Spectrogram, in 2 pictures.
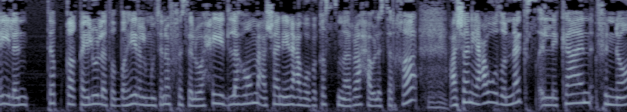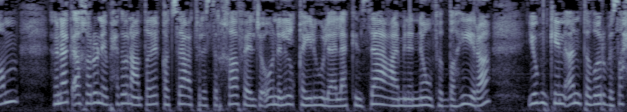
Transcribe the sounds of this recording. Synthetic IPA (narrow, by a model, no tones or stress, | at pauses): jlan | t̪ɪb̚qɑqɑjluːlaðˤːɑɦiːɾalmʊt̪anafːɪsalwaħiːd̪laɦʊmʕaʃaːnjɪlʕabubɪqɨsˤːmɪnɪrˤːɑːħawɪlɪst̪ɪɾxaːʔʕaʃaːnjʕɑwːɨðˤʊnːɑɡsˤʔɪlːikaːnfinːoːmhɪnaːkʔaːxɪɾuːnjɪbħaθuːnʕant̪ˤɑɾiːqat̪ɪ̥saːʕɪd̪filɪst̪ɪɾxaːfajɪld͡ʒaʔuːnalɪlqɑjluːlalaːkɪnsaːʕamɪnɪnːoːmfiðˤːɑɦiːɾajɪmkɪnʔant̪ɨðˤʊɾbɨsˤɑħ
